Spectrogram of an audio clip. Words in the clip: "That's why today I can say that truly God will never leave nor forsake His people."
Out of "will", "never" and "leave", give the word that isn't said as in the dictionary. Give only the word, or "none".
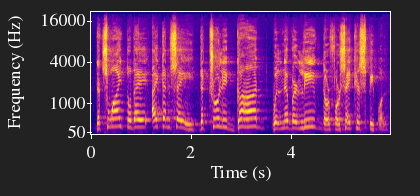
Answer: none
